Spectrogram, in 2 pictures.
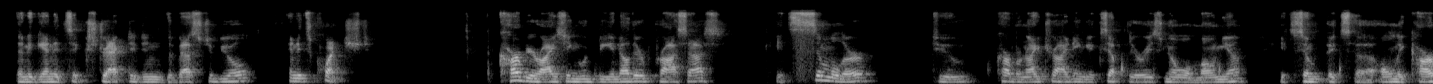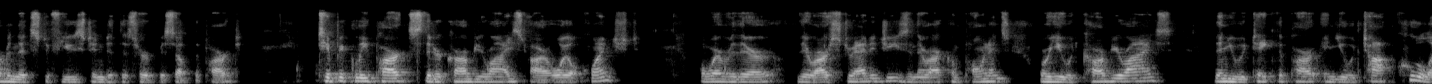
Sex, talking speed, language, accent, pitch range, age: male, 145 wpm, English, American, 120-145 Hz, 60-79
